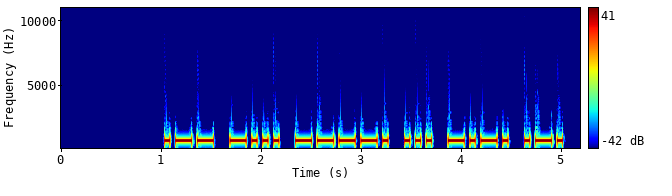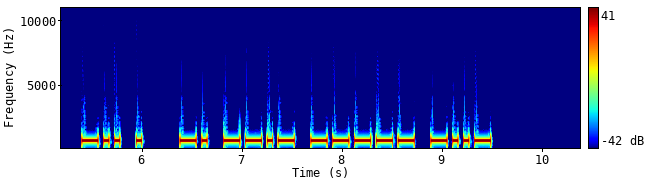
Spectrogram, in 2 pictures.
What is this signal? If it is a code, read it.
Morse code, heard as a keyed tone, about 22 wpm, 700 Hz. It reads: WB9SCR DE NQ0X
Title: USA Callsign DE Callsign 22wpm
